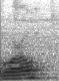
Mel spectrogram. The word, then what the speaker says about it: Worrell: Dave, how do you say Dave's last name? Dave Worrell? Yeah. Dave yep. Worrell, my man.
